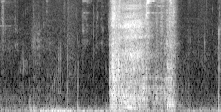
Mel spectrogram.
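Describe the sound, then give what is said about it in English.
A set of keys is tossed off a table, giving a single bright, jangling metallic clatter that lasts about half a second and stands out loudly against quiet background. “I had to throw my keys off the table, so I know where they are later on.”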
